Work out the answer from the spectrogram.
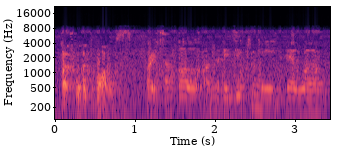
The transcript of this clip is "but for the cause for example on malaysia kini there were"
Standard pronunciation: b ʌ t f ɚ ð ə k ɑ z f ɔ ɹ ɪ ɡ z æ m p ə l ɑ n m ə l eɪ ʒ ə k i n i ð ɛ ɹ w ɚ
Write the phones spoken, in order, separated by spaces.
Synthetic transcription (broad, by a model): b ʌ t f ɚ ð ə k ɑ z f ɔ ɹ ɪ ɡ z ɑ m p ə l ɑ n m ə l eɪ z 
